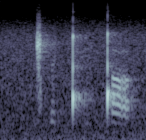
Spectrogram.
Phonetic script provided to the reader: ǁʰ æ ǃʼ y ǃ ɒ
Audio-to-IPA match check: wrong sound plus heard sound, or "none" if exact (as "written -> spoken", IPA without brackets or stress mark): æ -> ə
